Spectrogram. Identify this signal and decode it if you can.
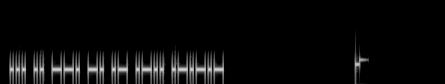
Morse code, heard as a keyed tone, about 40 wpm, 700 Hz. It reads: SIGNAL.
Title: Sentences from Top 1400 Words 40wpm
